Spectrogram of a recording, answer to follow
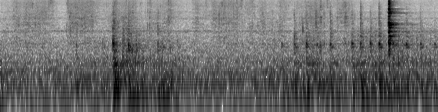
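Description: A metal spoon stirring fresh drumstick leaves in a stainless steel pot: soft rustling and scraping, then a run of light ticks and one sharp clink of the spoon against the pot near the end.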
